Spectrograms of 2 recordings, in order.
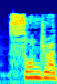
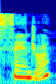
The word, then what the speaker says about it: Sondra: your name was again sondra de costa is that sandra no it's spelt with an o so that's s-o-n-d-r-a and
